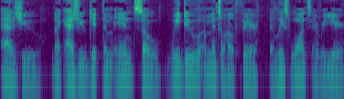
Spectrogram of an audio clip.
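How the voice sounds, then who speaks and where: The speaker has an American accent and a somewhat breathy, monotone delivery with flat intonation. The moderate pace has hardly any pauses, and the recording is very clean with a silent background. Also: man, fairly low pitch for a man. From Florida (Daytona). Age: 30s. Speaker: youth football coach and nonprofit founder. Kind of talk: radio interview.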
